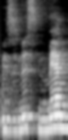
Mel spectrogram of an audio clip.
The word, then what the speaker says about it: businessman: Man người đàn ông nhưng chúng ta sẽ không đọc là businessman nhé Mà chúng ta sẽ đọc là businessman men businessman businessman từ này chính xác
